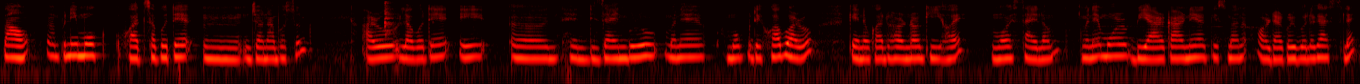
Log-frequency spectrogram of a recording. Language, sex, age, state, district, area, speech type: Assamese, female, 18-30, Assam, Lakhimpur, urban, spontaneous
